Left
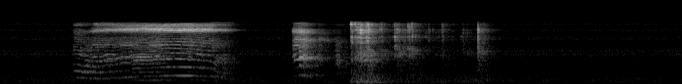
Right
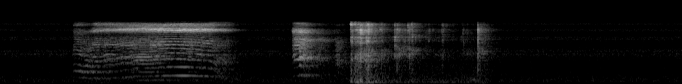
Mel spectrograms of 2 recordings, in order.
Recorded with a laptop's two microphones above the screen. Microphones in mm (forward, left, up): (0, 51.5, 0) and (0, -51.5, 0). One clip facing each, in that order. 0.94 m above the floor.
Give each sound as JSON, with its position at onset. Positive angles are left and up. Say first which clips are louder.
{"t": 0.7, "sound": "a baby crying", "louder": "even", "side_deg": 0, "distance_m": 2.5}
{"t": 3.5, "sound": "a dropped coin", "louder": "right 2 dB", "side_deg": -50, "distance_m": 1.1}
